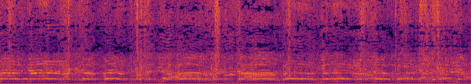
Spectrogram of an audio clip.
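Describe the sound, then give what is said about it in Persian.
A large crowd of Haft Tappeh sugarcane workers, protesting for more than a month with marches and rallies in the city of Shush, chants and shouts together in a steady, loud, continuous roar, voices rising and falling in rhythmic waves of collective protest for the whole stretch. “کارگران نیشکر هفت‌تپه بیش از یک ماه است که احتساب کرده و در این مدت در شهر شوش راهپیمایی و تجمع کردند.”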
